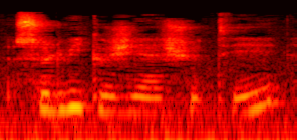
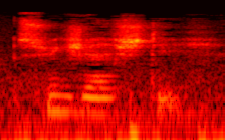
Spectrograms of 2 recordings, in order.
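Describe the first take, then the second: First: The word celui is pronounced in full. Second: The word celui is clipped and shortened. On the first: "au lieu de dire" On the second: "les gens vont dire"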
